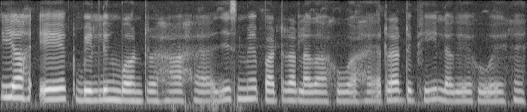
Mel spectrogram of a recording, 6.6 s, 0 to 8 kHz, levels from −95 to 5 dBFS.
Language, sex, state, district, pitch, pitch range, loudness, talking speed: Hindi, female, Jharkhand, Palamu, 215 Hz, 205-230 Hz, -18 LUFS, 145 wpm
